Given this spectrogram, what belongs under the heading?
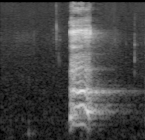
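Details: A single sharp, voiced hiccup with a brief gulping catch, part of an ongoing bout of hiccups after eating Chinese food, with gagging feeling.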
